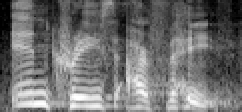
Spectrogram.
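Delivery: high, slow plea; pleading disciples. Retold or imitated. Disciples beg Jesus for faith, high slow plea.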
